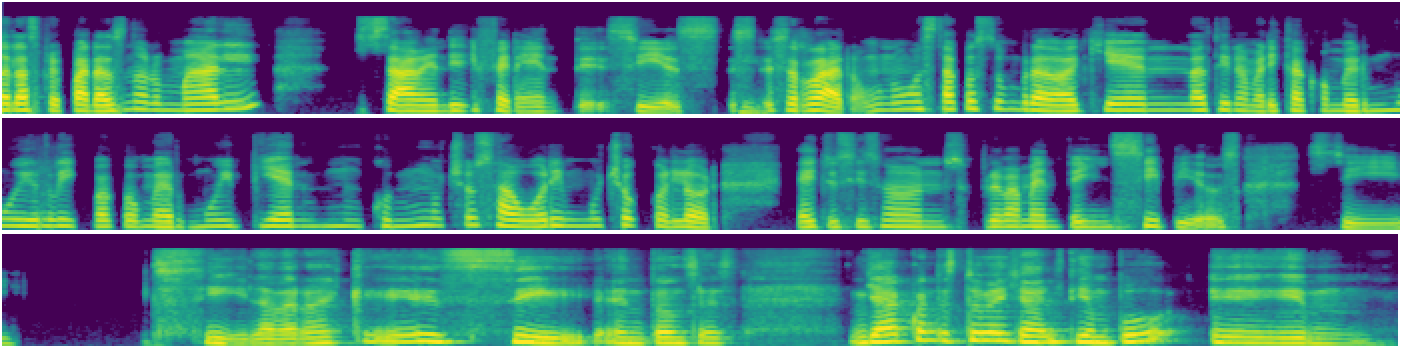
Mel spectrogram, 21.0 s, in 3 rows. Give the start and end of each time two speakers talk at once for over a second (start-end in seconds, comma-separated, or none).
none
